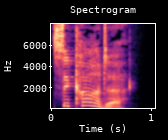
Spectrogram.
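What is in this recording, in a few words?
"cicada", British English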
